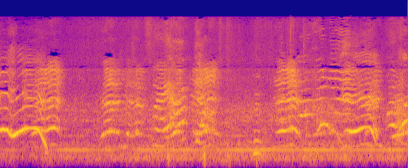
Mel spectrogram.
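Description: Children playing: excited high-pitched shouts and squeals in several bursts, over a steady low hum.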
